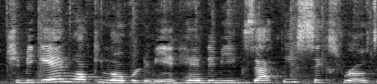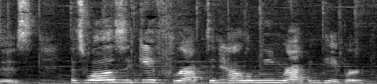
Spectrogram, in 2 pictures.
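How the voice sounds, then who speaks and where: A woman's voice: high-pitched, a little fast, faint music behind. A young adult woman reading a story aloud in a comedic, mock-dramatic, self-mocking way with casual asides. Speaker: vlogger reading her own old story aloud.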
